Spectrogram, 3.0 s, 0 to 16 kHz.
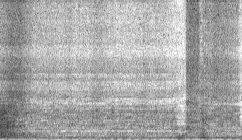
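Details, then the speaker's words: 1971 Pontiac Firebird V8, cold and idling a few minutes after distributor points-to-electronic conversion and carburetor work, timing not yet set: a couple of revs, deep even burble, no misses or knocks; sounds healthy. "It's been sitting here idling for a handful of minutes now. We'll give it a couple revs and see see what happens."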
